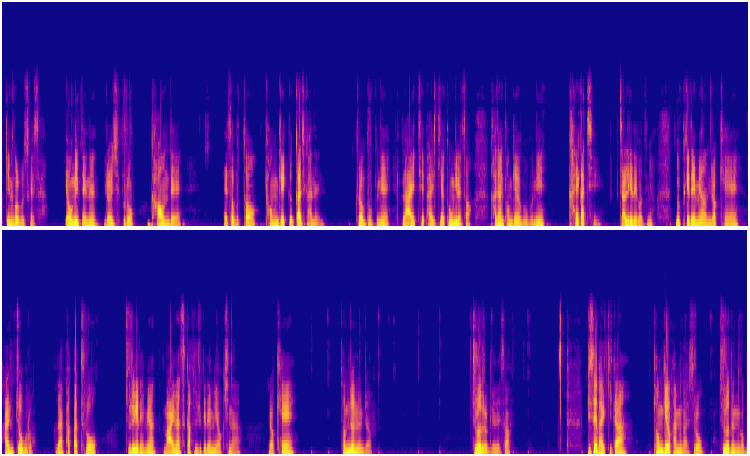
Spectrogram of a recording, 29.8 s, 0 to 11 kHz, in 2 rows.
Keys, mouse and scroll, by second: 1.2 click, 1.4 click, 2.2 KP_0, 2.4 Return, 13.6 click, 16.1-16.6 drag, 21.0-21.3 drag, 22.0 click, 23.1-23.6 drag, 24.3 click, 25.0 click, 27.8-29.0 drag.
